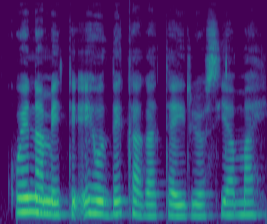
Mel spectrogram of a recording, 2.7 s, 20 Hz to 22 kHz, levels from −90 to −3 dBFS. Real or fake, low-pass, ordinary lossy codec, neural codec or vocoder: real; none; none; none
